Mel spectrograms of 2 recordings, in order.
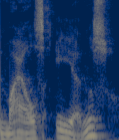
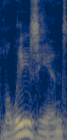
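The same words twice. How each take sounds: First: The start sounds like the word 'miles'. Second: The start does not sound like 'miles'. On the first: The speaker calls it wrong. "than Miles-ians. the the people of Miles" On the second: The speaker calls it right. "it probably sounds better as Milesians"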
